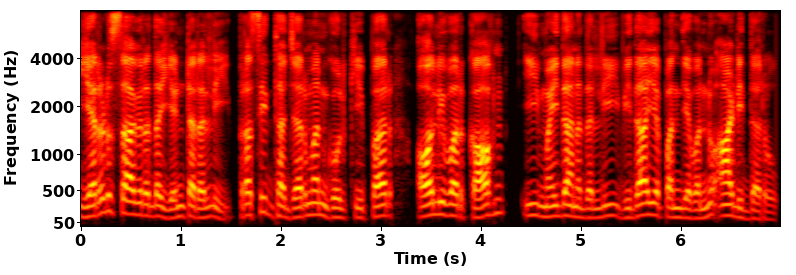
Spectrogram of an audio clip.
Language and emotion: Kannada, neutral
